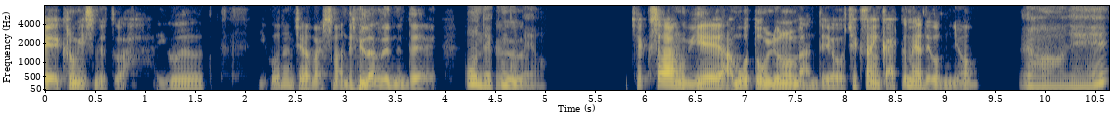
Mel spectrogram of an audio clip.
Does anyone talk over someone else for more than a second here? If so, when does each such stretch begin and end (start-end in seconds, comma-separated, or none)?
none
